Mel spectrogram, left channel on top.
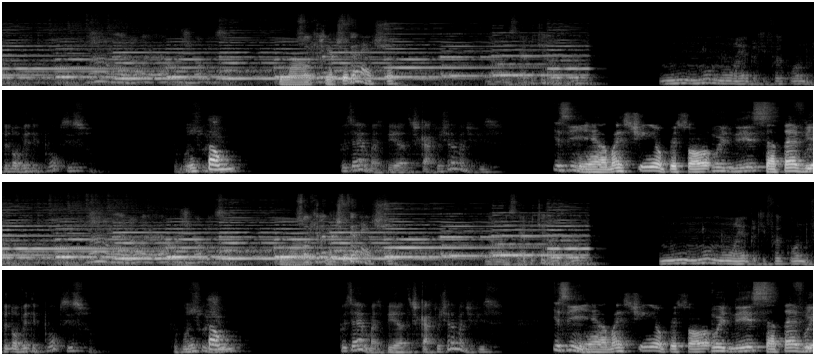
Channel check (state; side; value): normal; both; correlation 0.81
